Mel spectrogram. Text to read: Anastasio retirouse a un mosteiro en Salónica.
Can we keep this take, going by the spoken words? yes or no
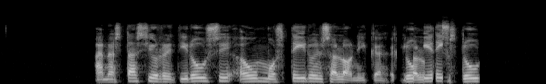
no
